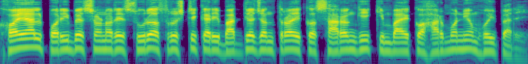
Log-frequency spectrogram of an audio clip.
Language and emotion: Odia, neutral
